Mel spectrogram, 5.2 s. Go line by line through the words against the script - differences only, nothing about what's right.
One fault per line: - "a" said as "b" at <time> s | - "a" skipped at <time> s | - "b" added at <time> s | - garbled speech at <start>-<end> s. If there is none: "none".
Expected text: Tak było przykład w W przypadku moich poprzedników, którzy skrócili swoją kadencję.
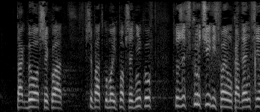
none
